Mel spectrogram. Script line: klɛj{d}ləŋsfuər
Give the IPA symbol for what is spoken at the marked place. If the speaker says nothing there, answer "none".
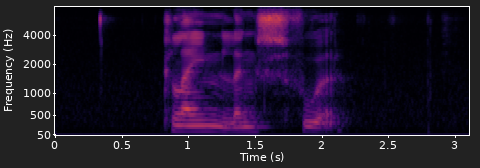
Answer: n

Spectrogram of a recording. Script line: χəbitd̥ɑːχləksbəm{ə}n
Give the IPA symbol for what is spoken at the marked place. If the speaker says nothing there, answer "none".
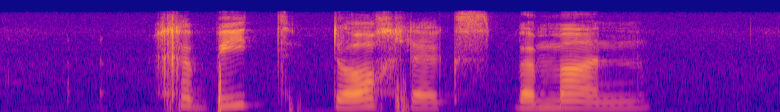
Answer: ɐ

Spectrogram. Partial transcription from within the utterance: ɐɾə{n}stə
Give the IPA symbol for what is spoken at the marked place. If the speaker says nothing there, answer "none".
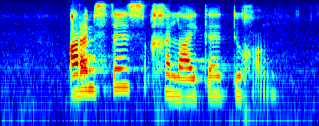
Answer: m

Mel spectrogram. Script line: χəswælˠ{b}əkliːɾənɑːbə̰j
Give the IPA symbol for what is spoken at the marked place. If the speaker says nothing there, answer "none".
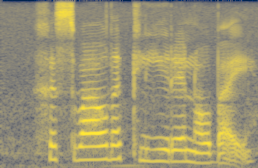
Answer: d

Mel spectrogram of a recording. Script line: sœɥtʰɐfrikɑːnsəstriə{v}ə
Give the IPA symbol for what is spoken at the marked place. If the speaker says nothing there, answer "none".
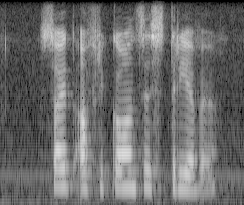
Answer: v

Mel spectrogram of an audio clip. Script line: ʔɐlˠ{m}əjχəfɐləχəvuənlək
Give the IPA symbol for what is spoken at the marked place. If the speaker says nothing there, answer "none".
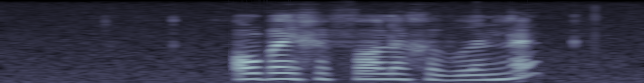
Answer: b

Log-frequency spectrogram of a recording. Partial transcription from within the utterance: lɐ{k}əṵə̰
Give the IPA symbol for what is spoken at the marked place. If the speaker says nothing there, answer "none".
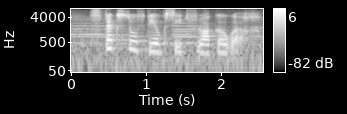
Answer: k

